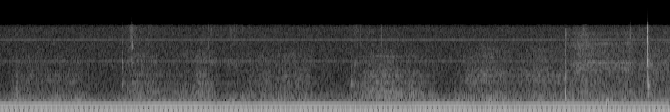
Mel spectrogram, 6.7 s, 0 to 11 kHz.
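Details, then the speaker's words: Red Air Cool 52" five-blade ceiling fan, July 1987, just fitted with a new capacitor: on low speed a steady low electrical hum under the soft fan whir; motor still hums a little. "okay I'm going to turn the fan on start out on low I just put a new uh capacitor in it so it shouldn't hum as much"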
